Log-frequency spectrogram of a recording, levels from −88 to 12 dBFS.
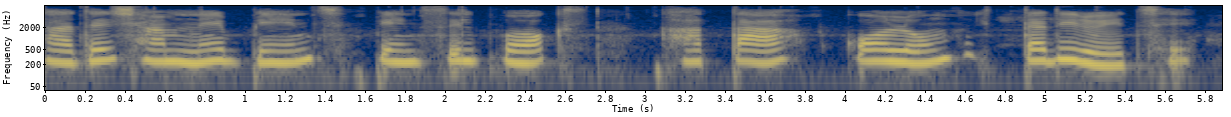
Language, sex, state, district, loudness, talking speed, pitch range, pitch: Bengali, female, West Bengal, Cooch Behar, -15 LUFS, 90 wpm, 235-260 Hz, 250 Hz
